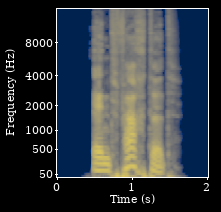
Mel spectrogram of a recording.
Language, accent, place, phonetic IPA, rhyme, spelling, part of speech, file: German, Germany, Berlin, [ɛntˈfaxtət], -axtət, entfachtet, verb, De-entfachtet.ogg
- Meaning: inflection of entfachen: 1. second-person plural preterite 2. second-person plural subjunctive II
